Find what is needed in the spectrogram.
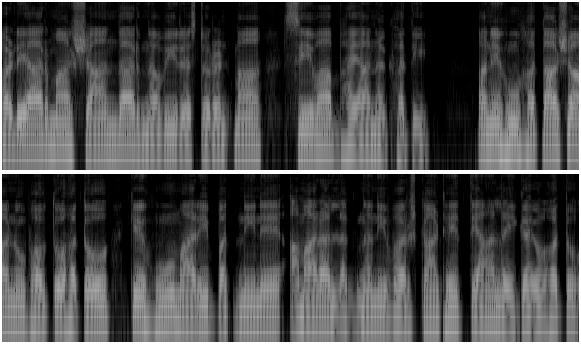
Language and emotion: Gujarati, sad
